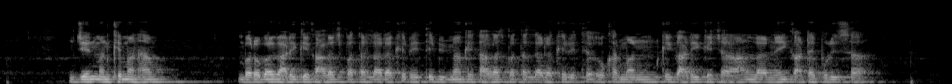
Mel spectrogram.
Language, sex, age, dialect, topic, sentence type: Chhattisgarhi, male, 18-24, Western/Budati/Khatahi, banking, statement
